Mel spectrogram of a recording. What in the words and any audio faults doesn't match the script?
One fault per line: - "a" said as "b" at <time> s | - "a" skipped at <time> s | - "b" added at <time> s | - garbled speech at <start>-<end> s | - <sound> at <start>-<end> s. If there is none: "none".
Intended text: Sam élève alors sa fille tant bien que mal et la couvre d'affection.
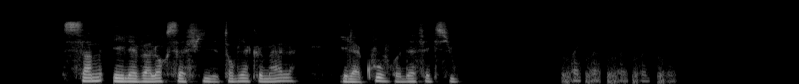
- laugh at 5.6-6.8 s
